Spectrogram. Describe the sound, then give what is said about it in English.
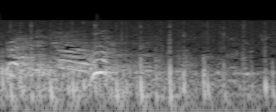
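Horse hooves clip-clop in a steady rhythm of sharp, hollow knocks as Cisco and Pancho ride up to Chief Red Cloud, with faint voices murmuring underneath near the start. “White men, get off horses.”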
